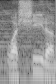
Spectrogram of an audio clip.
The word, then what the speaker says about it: Ouachita: we got here is how to pronounce the Ouachita mountains and one of the guys finally told us it's Washita mountains or yeah Washington Washington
